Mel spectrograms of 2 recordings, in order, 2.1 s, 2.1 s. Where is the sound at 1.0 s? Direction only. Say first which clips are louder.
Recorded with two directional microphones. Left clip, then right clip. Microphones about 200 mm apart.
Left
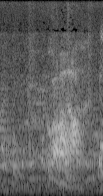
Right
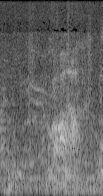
Even; 55° left (ahead or behind).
